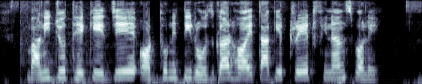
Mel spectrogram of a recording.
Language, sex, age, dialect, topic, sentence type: Bengali, female, 25-30, Northern/Varendri, banking, statement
